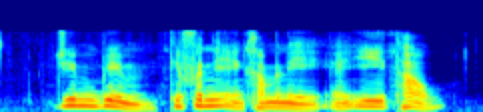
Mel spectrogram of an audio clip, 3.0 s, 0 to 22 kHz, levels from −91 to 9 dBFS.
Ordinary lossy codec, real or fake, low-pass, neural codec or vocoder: none; real; none; none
